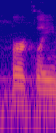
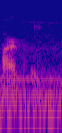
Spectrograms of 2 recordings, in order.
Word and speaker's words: Berkeley: Alright, so today we turn to Berkeley, spelled like Berkeley, but it's pronounced Barkley.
